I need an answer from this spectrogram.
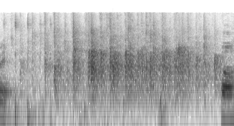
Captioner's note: applause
